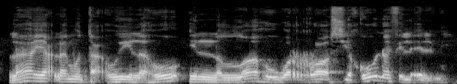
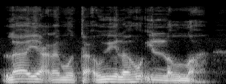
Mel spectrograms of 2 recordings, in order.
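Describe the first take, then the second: First: The recitation runs on past illallah without stopping. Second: The recitation stops right after illallah. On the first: God and those firmly grounded in knowledge know its interpretation. "Wakafnya di rasikhuna fil ilmi" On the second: Only God knows its interpretation. "Ada yang membaca la ya'lamu ta'wilahu illallah"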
